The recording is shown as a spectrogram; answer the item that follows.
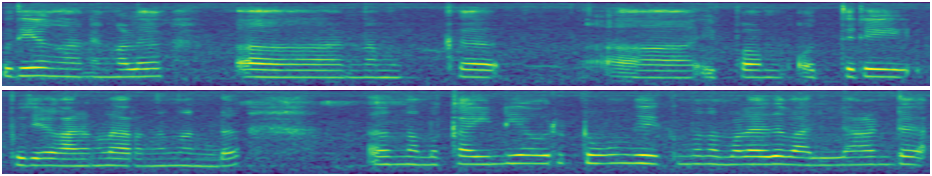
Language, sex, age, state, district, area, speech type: Malayalam, female, 18-30, Kerala, Alappuzha, rural, spontaneous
